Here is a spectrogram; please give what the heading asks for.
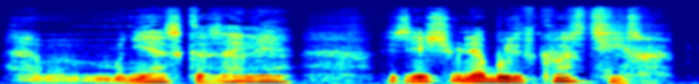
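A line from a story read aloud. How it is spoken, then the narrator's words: Wheezing. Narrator (Russian): просипел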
